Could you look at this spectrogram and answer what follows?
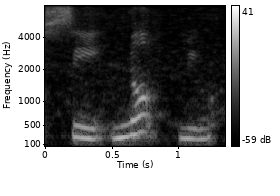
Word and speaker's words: sinónimo: Y digo, si, no, mimo. Separo en sílabas. Si, no, mimo. Entonces, ¿dónde elevo la voz? Si, no, mimo. Aquí elevo la voz, en la no.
